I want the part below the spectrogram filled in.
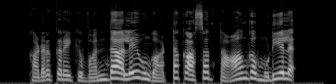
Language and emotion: Tamil, angry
